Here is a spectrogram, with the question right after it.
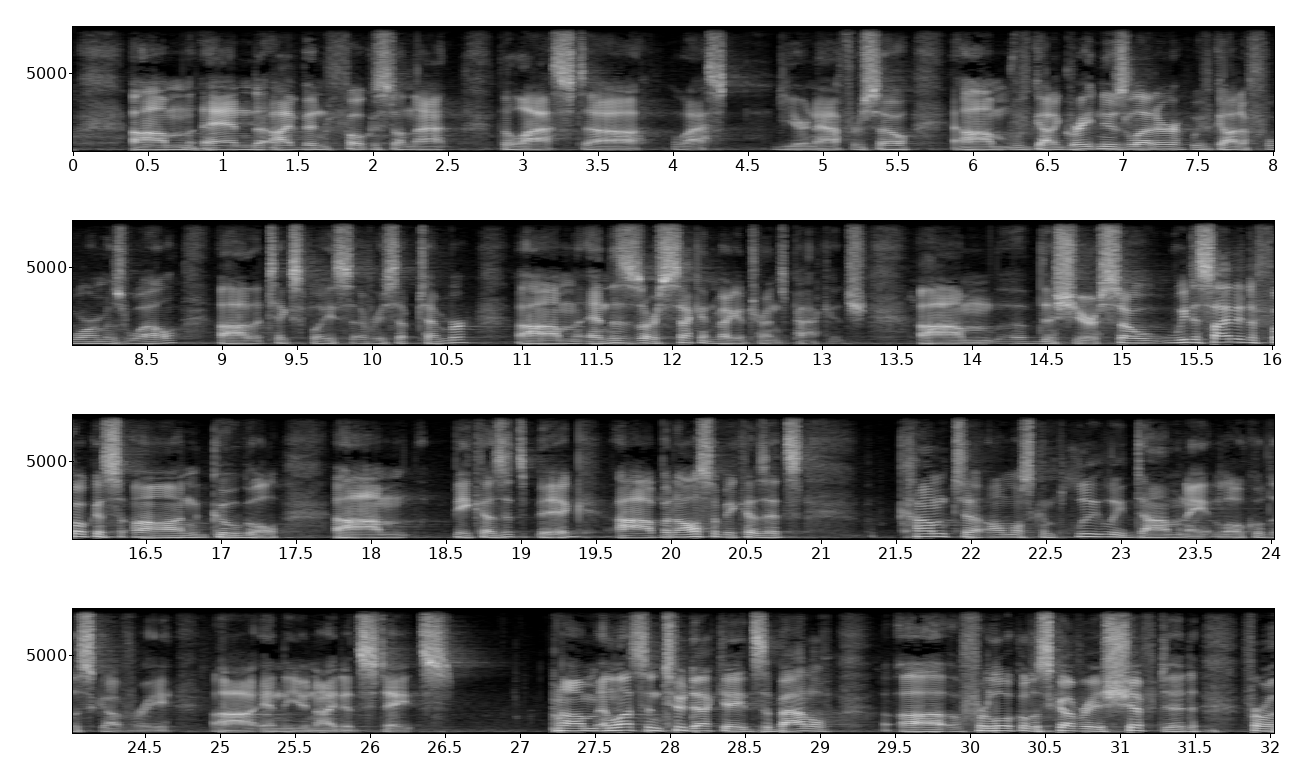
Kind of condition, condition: setting, live audience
